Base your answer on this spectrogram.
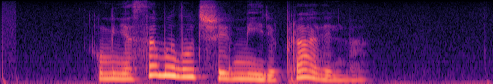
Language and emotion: Russian, positive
